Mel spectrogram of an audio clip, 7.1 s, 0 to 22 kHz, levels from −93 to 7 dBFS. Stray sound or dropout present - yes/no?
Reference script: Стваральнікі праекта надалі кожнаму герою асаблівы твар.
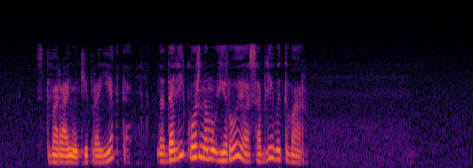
no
